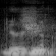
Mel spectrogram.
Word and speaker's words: Geary Schindel: Geary Schindel.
